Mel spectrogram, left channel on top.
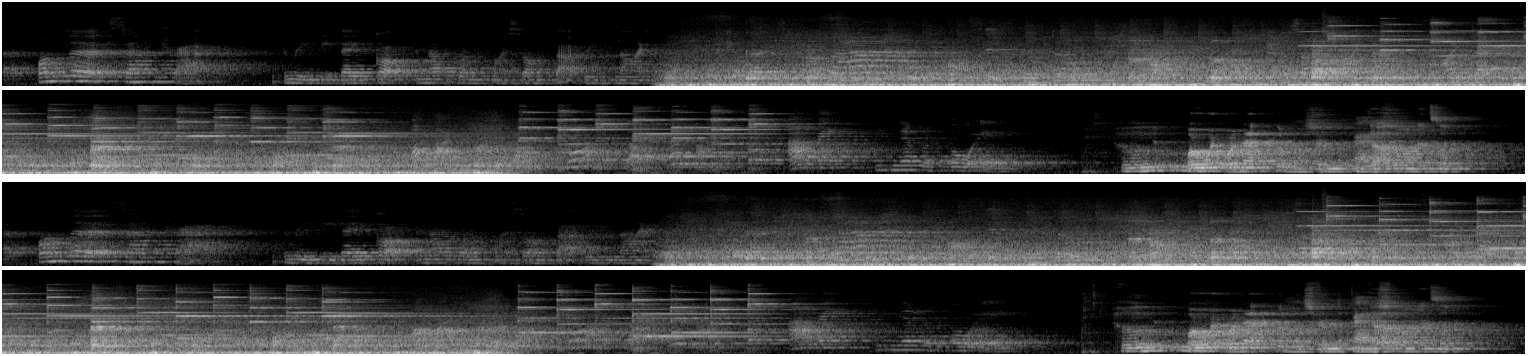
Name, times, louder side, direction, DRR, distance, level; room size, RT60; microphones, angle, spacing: voice 1, 0.4-2.2 2.8-6.5 7.1-7.8 8.2-13.9 14.4-15.4 15.8-16.4 17.1-18.1 18.4-18.9 19.3-21.2 21.5-22.5 23.1-23.6 24.0-25.3, left 1 dB, 80° left, -1 dB, 0.5 m, -35 dB
sound 1, 6.5-20.2, equal, 5° right, 0.8 m, -21 dB
sound 2, 7.1-12.7, equal, 50° left, 0.9 m, -39 dB
sound 3, 12.9-22.8, right 1 dB, 90° right, 0.6 m, -28 dB
voice 2, 26.4-27.6 28.0-29.1, right 2 dB, 50° right, -1 dB, 0.4 m, -29 dB
voice 3, 27.1-28.5 28.9-29.7, left 2 dB, 25° left, -2 dB, 0.4 m, -24 dB
3.3 x 2.6 x 3.0 m, 2.2 s
head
